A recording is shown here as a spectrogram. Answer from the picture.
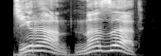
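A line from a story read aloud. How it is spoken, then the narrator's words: Shouting. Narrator (Russian): крикнул я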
